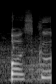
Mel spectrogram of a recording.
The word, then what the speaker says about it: Bosu: um it's actually um we pronounce it bosu not BOS BOS bosu so in Indonesian it's like um our boss our boss boss who our boss our boss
